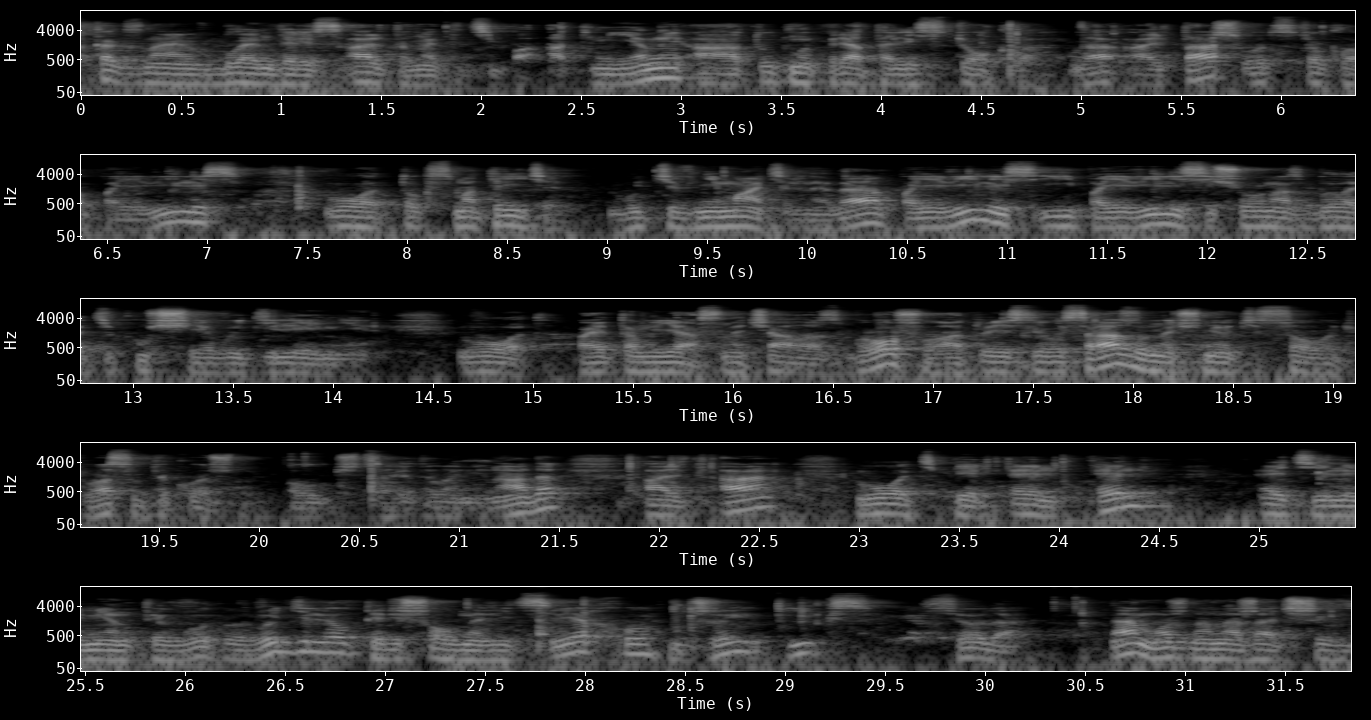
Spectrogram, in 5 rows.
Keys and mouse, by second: 2.0 middle click, 5.2 alt+h, 6.2-7.5 middle drag, 9.3 click, 22.1 alt+a, 23.7 l, 26.1 KP_7, 27.2 shift+click, 28.5 g, 31.6 shift+z.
